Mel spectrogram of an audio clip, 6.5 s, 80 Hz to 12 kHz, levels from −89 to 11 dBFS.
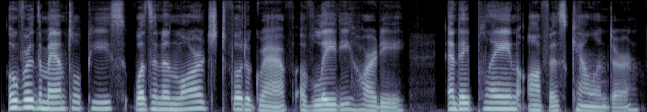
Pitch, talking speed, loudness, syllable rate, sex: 160 Hz, 140 wpm, -20 LUFS, 5.1 syllables/s, female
